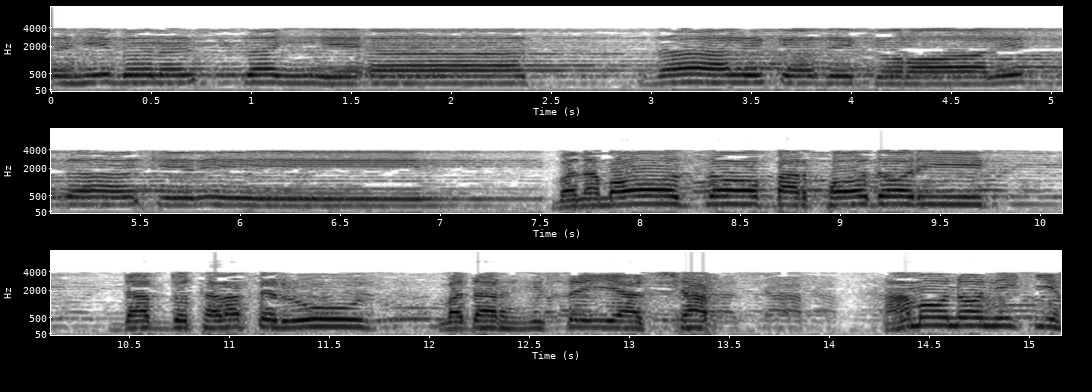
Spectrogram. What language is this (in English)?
Persian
